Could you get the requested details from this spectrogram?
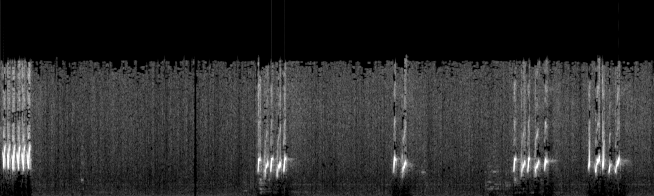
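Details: European goldfinch giving short clusters of high tinkling notes, three to five per burst, spaced every one to two seconds, against a faint low background.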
